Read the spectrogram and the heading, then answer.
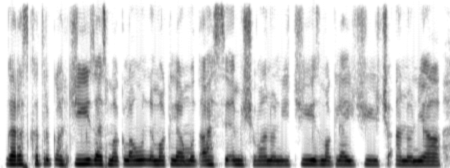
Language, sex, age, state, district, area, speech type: Kashmiri, female, 30-45, Jammu and Kashmir, Budgam, rural, spontaneous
